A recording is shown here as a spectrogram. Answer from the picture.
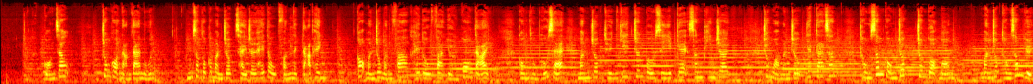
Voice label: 粤语配音; 民族同心圆节目开播

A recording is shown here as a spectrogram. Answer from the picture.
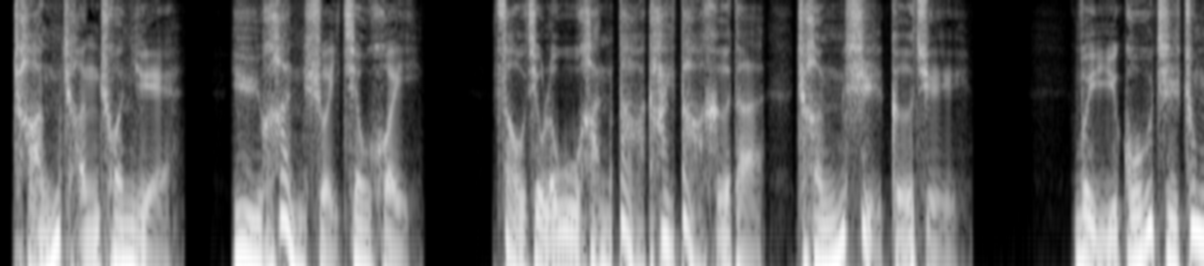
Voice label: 男 专题 城市宣传片; 武汉

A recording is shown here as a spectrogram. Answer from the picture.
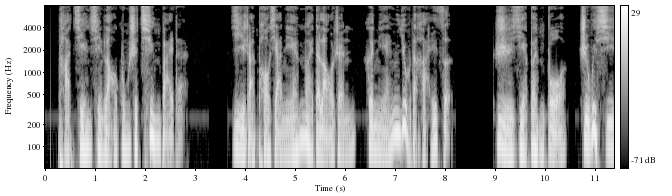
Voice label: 男声 律师; 国语男声配音; 经济录音

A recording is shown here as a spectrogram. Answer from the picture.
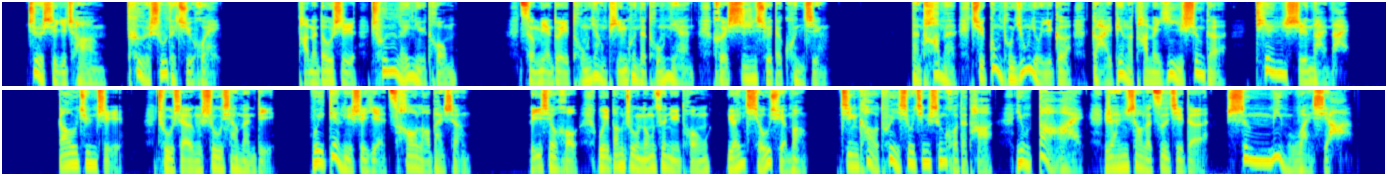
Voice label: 男 人物, 配音; 春蕾女童的天使奶奶

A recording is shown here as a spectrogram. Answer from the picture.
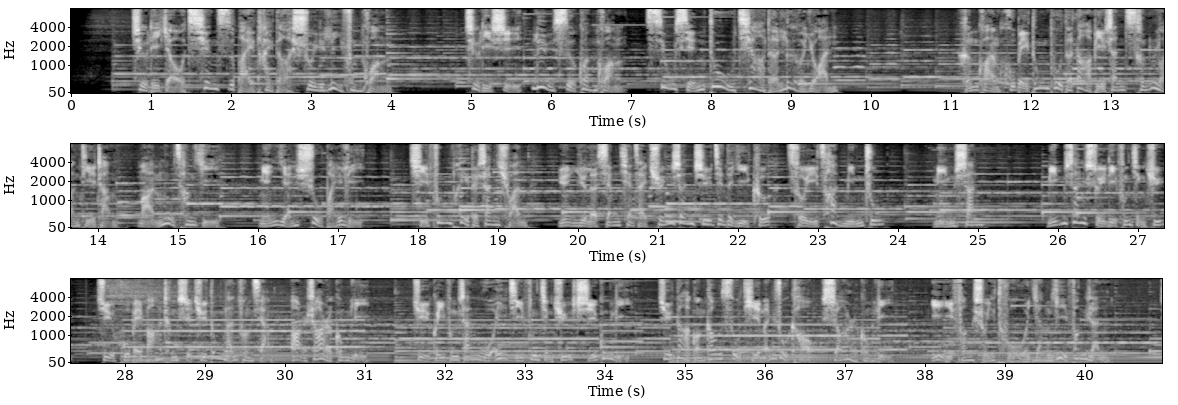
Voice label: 男 旅游宣传, 风景区宣传解说词

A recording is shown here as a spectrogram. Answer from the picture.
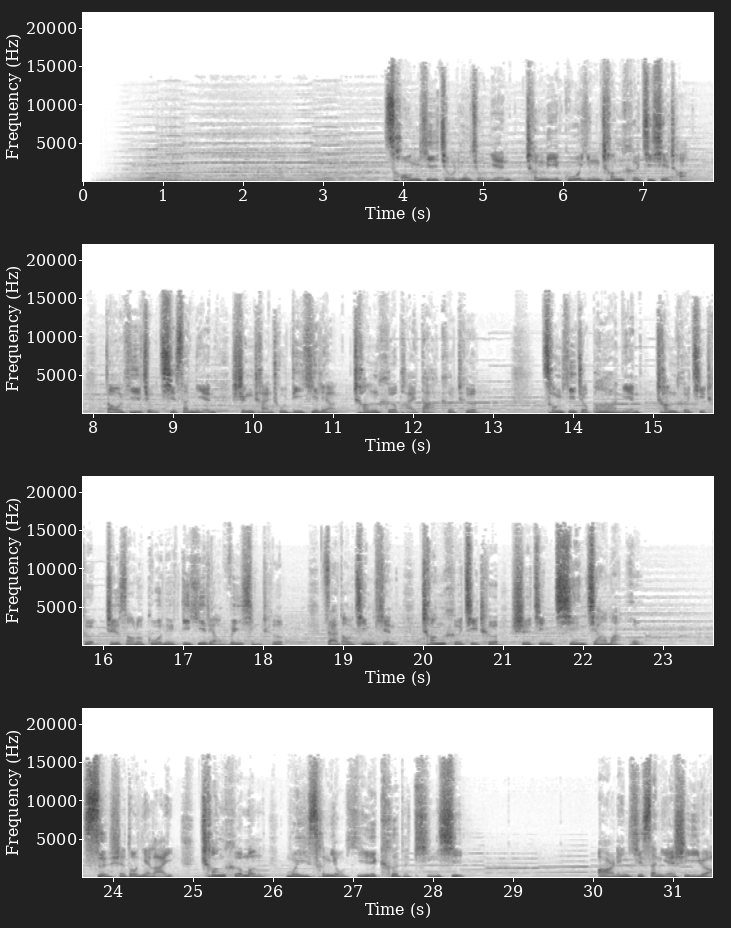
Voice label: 男 专题, 国语男声配音 大气浑厚; 国营昌河汽车

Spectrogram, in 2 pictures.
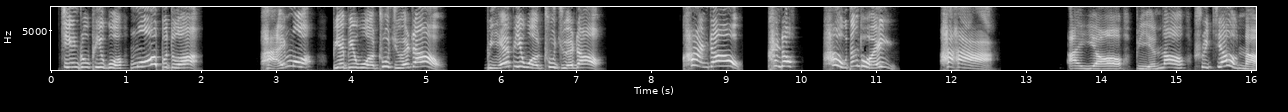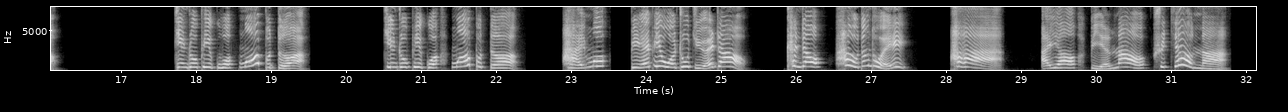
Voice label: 卡通玩具, 童声, 国语女声配音

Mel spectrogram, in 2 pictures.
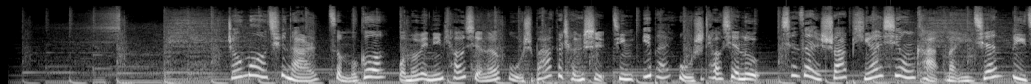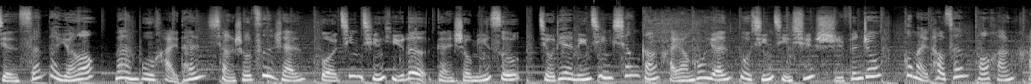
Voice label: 女 广告 信用卡, 国语女声配音; 平安信用卡

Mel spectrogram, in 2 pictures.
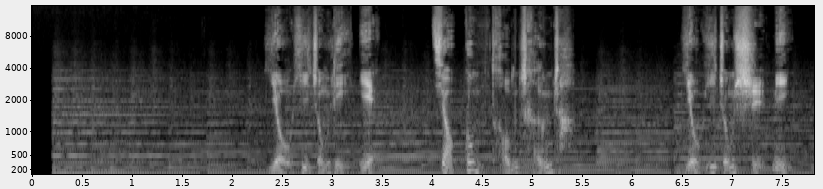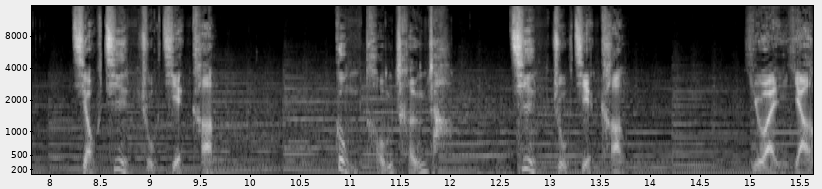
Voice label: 男, 企业宣传, 稳重, 大气

